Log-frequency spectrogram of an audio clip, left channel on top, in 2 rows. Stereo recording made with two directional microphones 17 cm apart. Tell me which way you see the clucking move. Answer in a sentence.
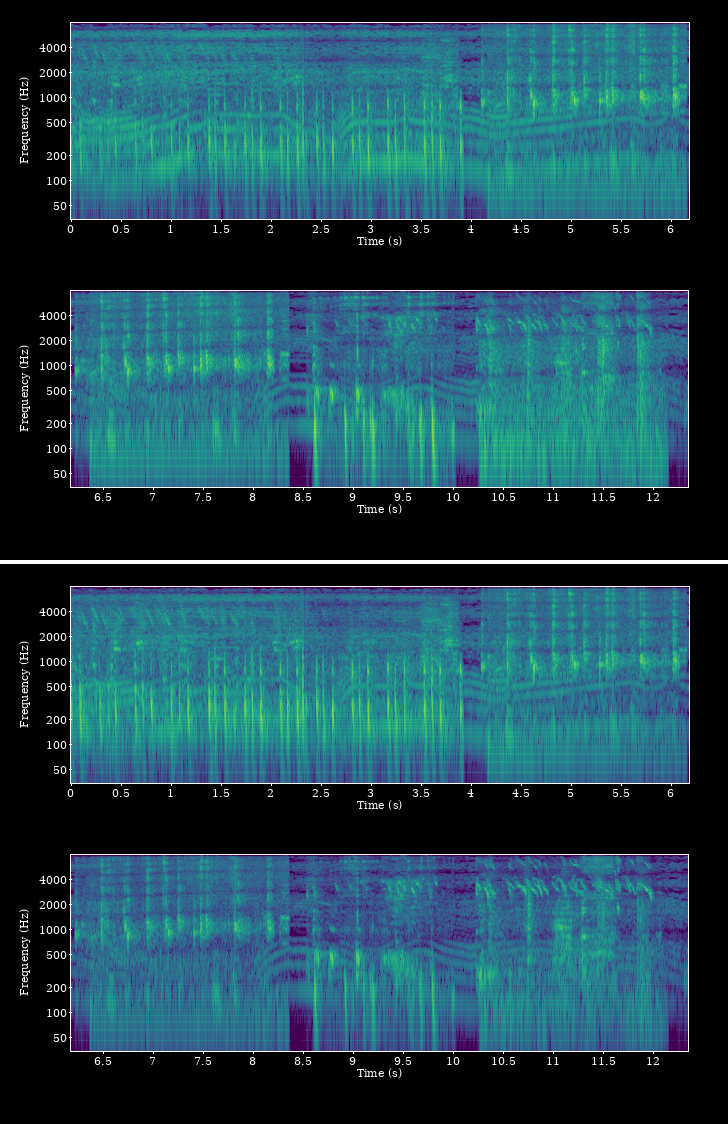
In this clip you hear the clucking move from right to left and back again.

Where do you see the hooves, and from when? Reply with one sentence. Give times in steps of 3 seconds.
You can hear the hooves on the right from 0 s, in the centre from 3 s and on the left from 6 s.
